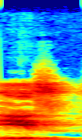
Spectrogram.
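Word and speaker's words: edge: पोरिस, last one EDZE, डी और जी साथ साथ है, फिर डी को नहीं पढ़ेंगे, दिस इज एज।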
